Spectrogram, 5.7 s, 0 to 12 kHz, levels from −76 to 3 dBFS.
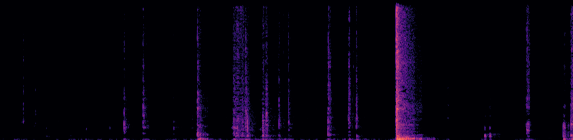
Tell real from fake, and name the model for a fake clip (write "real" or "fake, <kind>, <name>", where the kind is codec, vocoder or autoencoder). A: real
